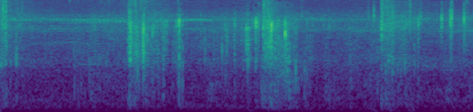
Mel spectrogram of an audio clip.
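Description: Footsteps on grass and soil: a few uneven steps, with a soft rustle between them.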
